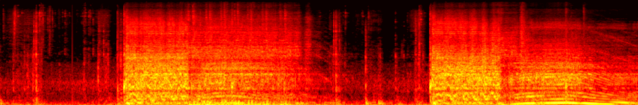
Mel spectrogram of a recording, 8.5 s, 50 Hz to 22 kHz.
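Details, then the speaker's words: Lotus Elan, first start attempt after 3 years off road, choke pulled, fuel added: two long cranking spells with no catch, turnover sagging toward the end as the battery weakens and needs charging. "battery's getting a bit weak now I'm I'm have to charge the battery up"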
